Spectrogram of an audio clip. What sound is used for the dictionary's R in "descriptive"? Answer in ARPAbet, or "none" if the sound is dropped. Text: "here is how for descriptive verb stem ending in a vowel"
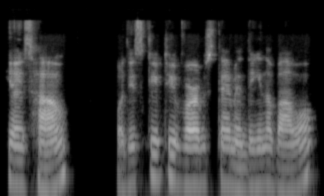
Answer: none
